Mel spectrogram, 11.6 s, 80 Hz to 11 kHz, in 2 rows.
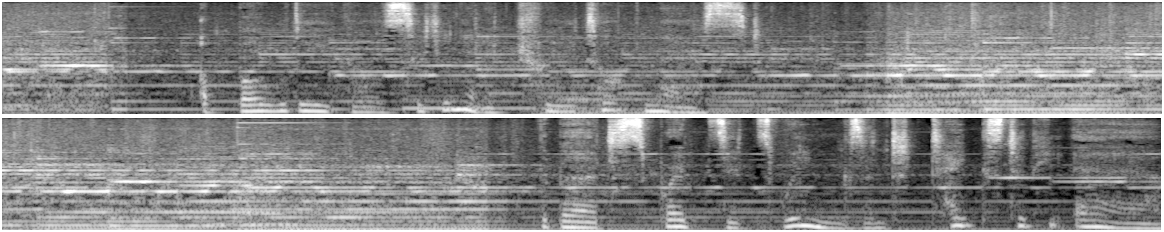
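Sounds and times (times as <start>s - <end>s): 
low tonal hum: 0.0s - 11.5s
speech: 1.2s - 5.5s, 8.6s - 11.5s
rain on the branches of a pine tree in a misty mountain forest: 4.4s - 9.8s.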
